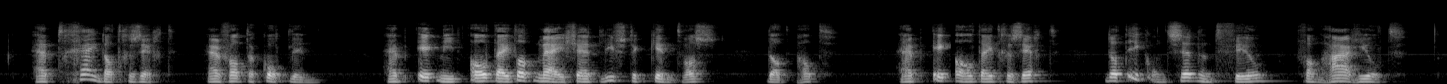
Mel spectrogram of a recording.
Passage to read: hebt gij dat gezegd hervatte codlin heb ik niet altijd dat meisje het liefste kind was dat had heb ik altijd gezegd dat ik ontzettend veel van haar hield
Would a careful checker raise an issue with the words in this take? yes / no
no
